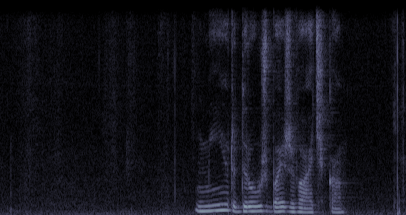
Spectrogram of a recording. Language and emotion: Russian, neutral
